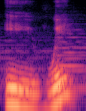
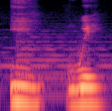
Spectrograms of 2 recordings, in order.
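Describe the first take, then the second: First: The first syllable is low, the second high. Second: Both syllables are on the same mid pitch. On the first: It means book. "do, mi" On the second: It means gizzard. "re, re"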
